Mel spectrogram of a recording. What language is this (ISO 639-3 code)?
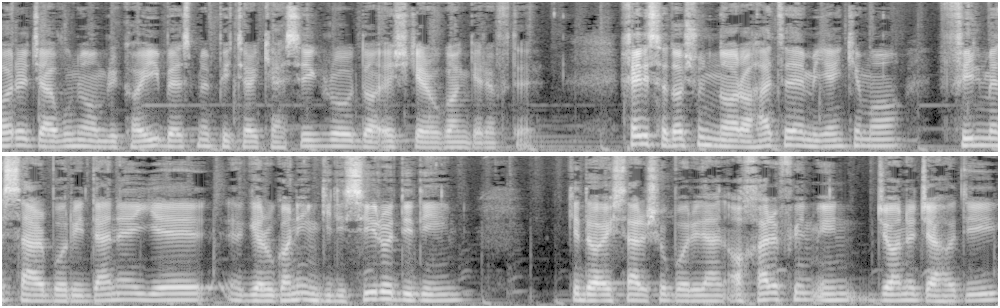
fas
